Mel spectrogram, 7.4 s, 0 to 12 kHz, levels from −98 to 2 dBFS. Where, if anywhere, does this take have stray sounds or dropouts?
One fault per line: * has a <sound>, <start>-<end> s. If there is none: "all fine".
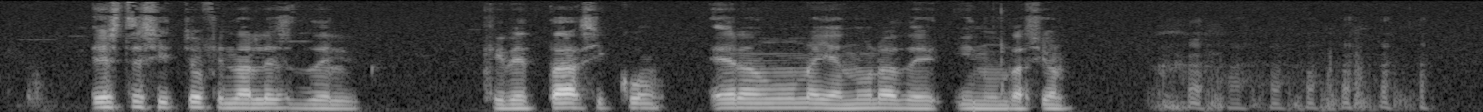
* has a laugh, 5.7-7.3 s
